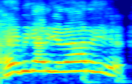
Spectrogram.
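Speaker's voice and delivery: rally them out, high and loud; urgent call. Retold or imitated. Oz urging escape amid gunfire.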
